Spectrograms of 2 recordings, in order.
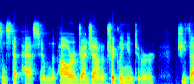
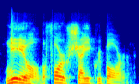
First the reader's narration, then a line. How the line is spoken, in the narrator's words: Tobolkai bellowed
